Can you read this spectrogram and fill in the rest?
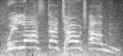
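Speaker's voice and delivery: high slow dismayed yell; alarmed shout. Real, not acted. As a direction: cry out the bad news. Losing the totem.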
